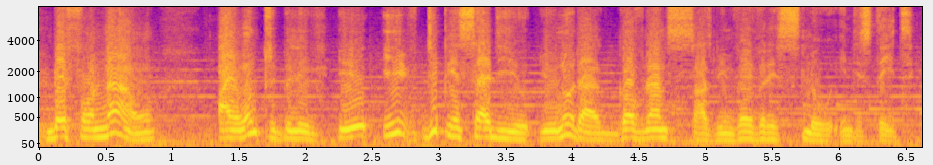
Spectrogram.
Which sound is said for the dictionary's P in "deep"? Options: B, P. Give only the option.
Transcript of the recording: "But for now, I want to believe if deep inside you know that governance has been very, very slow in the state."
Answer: P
